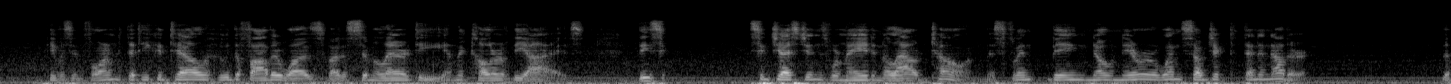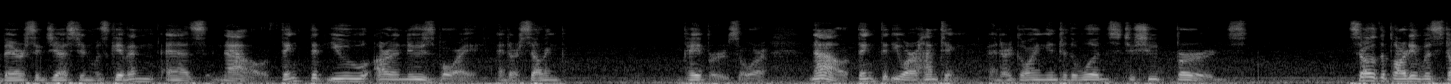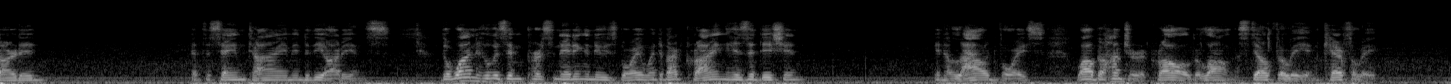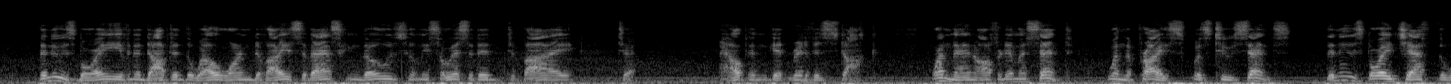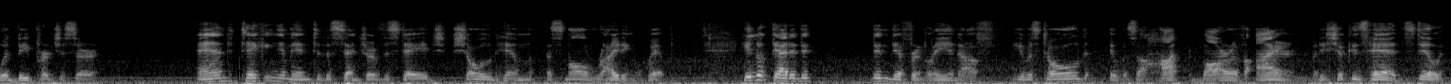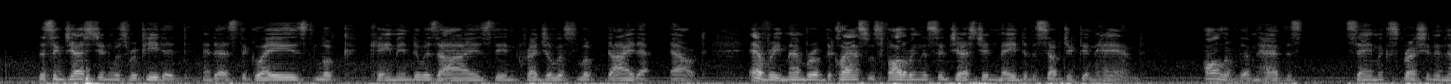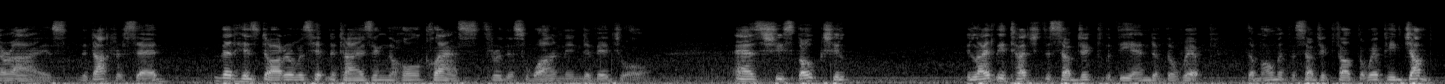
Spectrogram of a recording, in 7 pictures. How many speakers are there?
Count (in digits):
1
